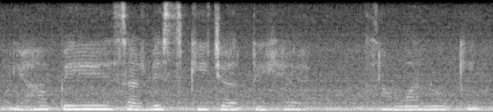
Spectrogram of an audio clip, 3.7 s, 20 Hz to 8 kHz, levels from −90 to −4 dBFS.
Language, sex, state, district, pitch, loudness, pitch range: Hindi, female, Odisha, Khordha, 245 Hz, -14 LUFS, 235-260 Hz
